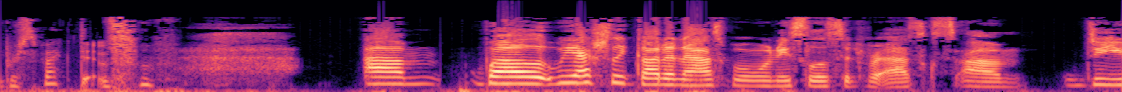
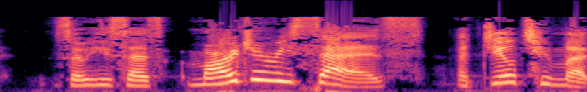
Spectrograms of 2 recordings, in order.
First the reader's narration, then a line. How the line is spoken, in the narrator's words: Cersei snapped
